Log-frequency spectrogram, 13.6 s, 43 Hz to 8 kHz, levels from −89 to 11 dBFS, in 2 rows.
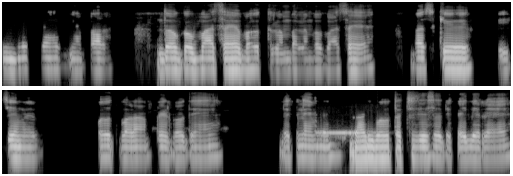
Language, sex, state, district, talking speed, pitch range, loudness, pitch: Hindi, male, Jharkhand, Sahebganj, 135 wpm, 115-120 Hz, -18 LUFS, 115 Hz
